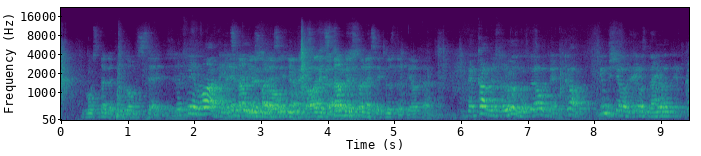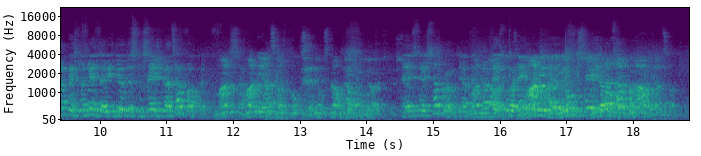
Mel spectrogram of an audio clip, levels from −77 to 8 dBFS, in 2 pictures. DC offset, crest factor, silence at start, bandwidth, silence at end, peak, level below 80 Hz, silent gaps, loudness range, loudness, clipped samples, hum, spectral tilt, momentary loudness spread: under 0.1%; 20 dB; 0 s; 14.5 kHz; 0 s; -2 dBFS; -52 dBFS; none; 7 LU; -21 LUFS; under 0.1%; none; -5.5 dB/octave; 11 LU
